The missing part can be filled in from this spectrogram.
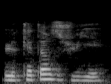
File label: pronunciation fr le quatorze juillet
